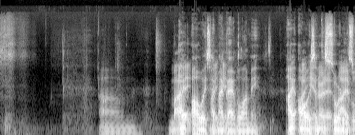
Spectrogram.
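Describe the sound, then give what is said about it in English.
A short papery rustle of the pages of a paper Bible being flipped, followed by a man's voice talking and drawing out sounds over the last few seconds. “Paper Bible for the win. Listen to that.”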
